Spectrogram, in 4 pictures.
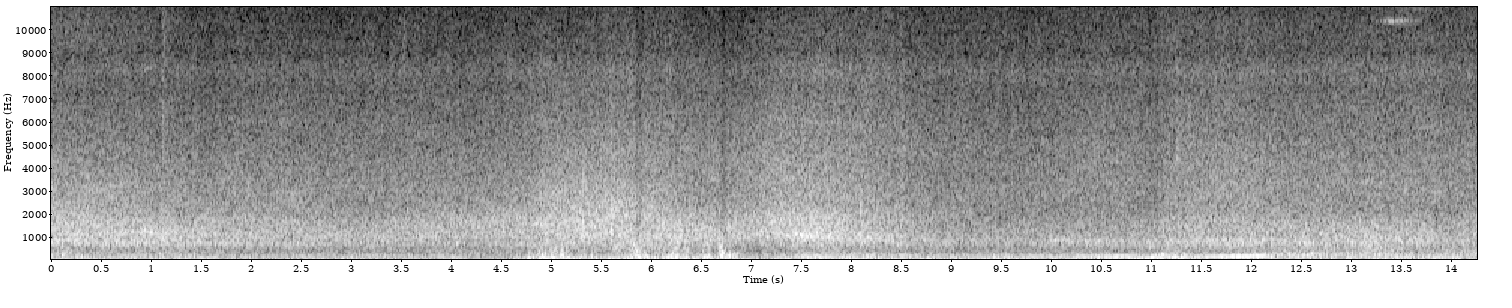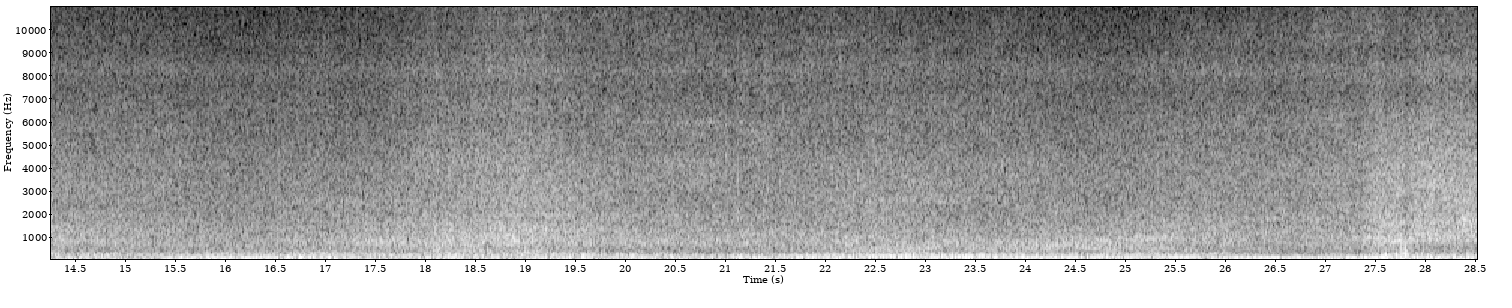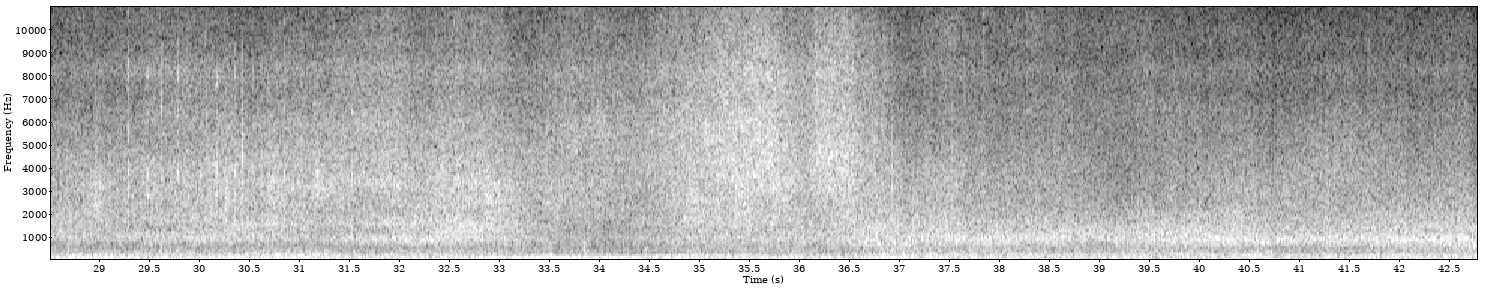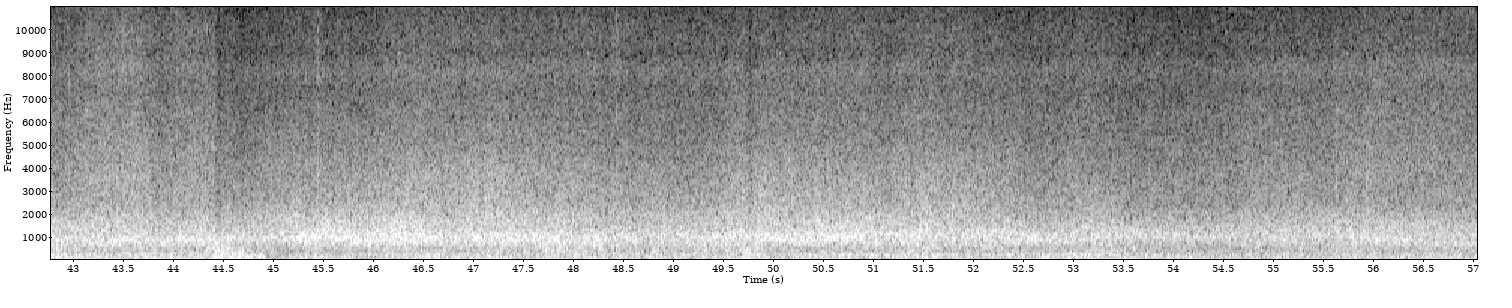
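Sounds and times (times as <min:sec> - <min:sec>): car engines humming: 0:00.0 - 0:57.0
tyres on the road: 0:00.0 - 0:57.0.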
